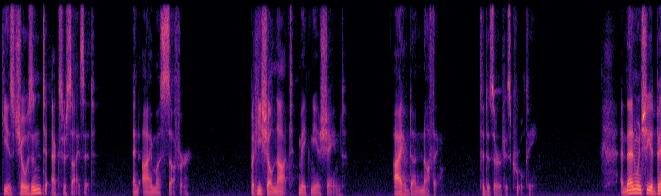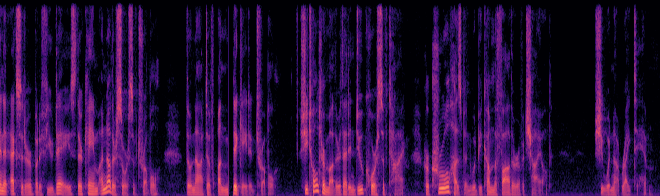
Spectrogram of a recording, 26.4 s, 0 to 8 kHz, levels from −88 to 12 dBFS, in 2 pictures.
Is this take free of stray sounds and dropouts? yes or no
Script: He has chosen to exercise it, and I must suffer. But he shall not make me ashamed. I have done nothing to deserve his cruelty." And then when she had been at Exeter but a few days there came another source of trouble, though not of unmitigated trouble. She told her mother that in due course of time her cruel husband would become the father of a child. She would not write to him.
no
